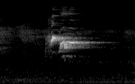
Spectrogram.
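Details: Brief single phrase from a sooty-headed bulbul singing gacor on a Sunday morning at Sukanegeri, OKU Timur. The phrase is a sharp, bright note that slides into a sustained warble.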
